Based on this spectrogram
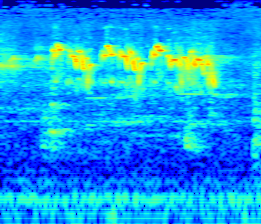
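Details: Young male bar-winged prinia from the forest singing vigorously: a loud, continuous, high twittering phrase of quick up-and-down notes lasting about two seconds.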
